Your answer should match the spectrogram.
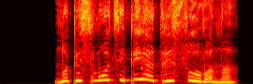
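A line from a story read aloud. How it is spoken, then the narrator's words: Exclaimed. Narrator (Russian): воскликнула Евдокия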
